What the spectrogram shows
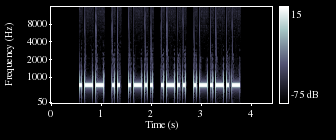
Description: Morse code, heard as a keyed tone, about 22 wpm, 700 Hz. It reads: WILL.
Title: 4x Word-Spacing - Sentences from Top 200 Words - 22wpm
